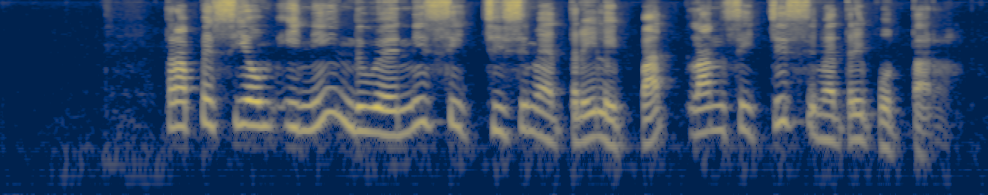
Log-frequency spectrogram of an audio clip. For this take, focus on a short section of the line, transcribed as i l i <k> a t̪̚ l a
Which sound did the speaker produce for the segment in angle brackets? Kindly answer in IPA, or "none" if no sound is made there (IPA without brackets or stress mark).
p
